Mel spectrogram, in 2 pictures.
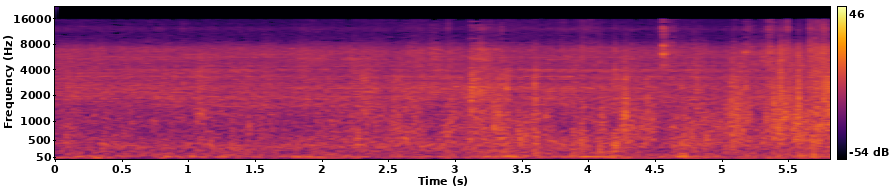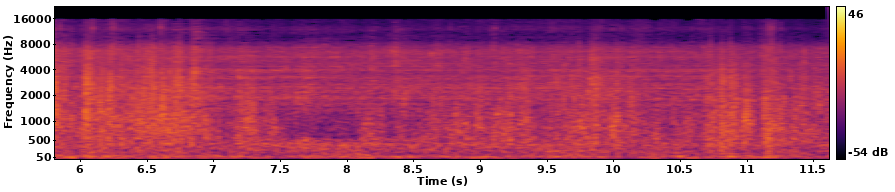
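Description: Freight train of covered hopper cars rolling past, its steel wheels rumbling and clacking over the rails, with wind buffeting the microphone.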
